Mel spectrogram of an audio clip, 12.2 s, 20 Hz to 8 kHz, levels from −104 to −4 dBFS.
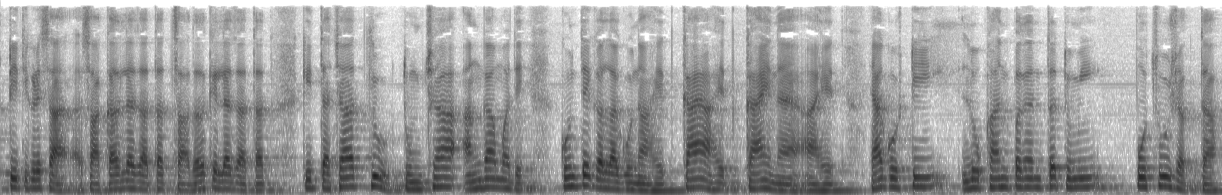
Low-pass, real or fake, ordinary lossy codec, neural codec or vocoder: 7.2 kHz; real; MP3, 48 kbps; none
